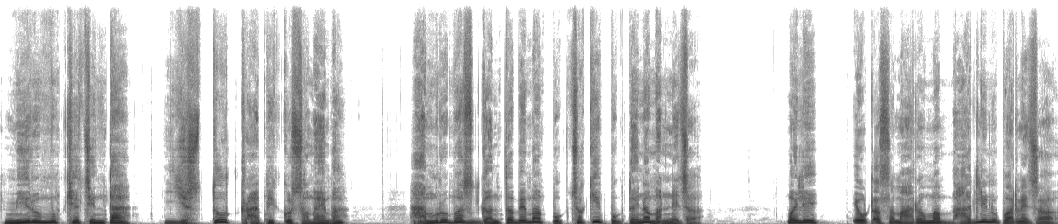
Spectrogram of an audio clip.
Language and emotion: Nepali, fearful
